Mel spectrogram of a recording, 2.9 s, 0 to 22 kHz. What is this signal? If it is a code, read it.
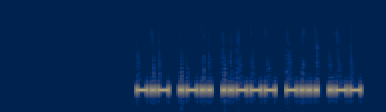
Morse code, heard as a keyed tone, about 44 wpm, 700 Hz. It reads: KL2BW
